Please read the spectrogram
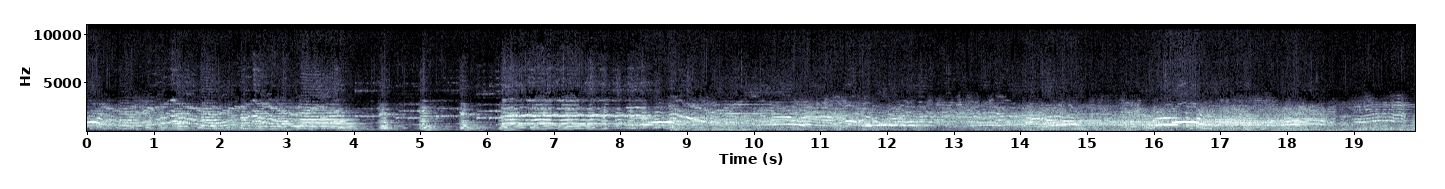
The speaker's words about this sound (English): Cattle and men everywhere. Cattle tearing about the place with natives in front of them. Natives burbling about with cattle ahead.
